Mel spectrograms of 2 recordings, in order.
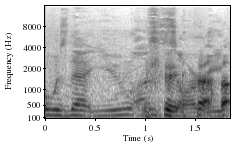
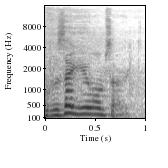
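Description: First: The apology sounds sarcastic and mocking. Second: The apology sounds sincere and genuine. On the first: The apology is not meant at all. "like a sarcastic, like, you know, 90s douchebag" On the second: The apology is meant honestly. "I'm not being facetious"

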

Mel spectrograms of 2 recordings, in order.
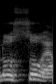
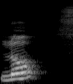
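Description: First: The second word ends with a clear o vowel. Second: The second word ends without a final vowel. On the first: The speaker calls it right. "কথা বলার ক্ষেত্রে ম্যাক্সিমামই দেখেছি লো সো" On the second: The speaker calls it wrong. "স এমন করে উচ্চারণ করে না বা করতে হয় না"

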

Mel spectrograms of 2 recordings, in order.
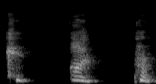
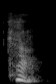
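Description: First: The word is split into separate sounds. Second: The word is said as one whole. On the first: The reader is sounding out the word. "you go k-a-p" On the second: The reader blends the sounds into the word. "demonstrating how you simply sound out a word"

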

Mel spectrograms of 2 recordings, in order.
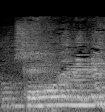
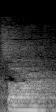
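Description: First: It is said in a sweet, nice tone. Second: It is said curtly, without feeling.

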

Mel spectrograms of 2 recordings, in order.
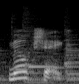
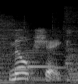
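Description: The two takes are said the same way.

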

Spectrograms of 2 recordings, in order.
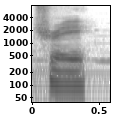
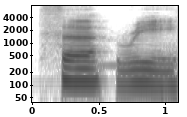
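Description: First: The word begins with a hard 't' sound. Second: The word begins with a soft 'th' sound. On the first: The speaker calls it wrong. "not tree" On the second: The speaker calls it right. "Three, not tree"

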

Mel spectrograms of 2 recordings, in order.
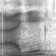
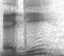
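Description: First: The first vowel sounds like the vowel in add. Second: The first vowel sounds like the vowel in egg. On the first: "I feel like I say Aggie normal" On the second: "I say Eggie instead of Aggie"

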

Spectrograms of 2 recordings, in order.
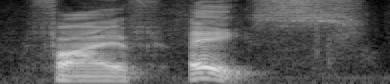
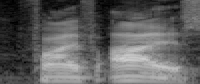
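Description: First: The second word sounds like 'ays'. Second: The second word sounds like 'eyes'. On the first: The speaker calls it wrong. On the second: The speaker calls it right.

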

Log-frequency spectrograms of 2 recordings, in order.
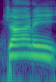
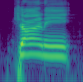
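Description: First: The name is said in an annoyed, scolding tone. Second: The name is said in a sweet, affectionate tone. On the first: The speaker is unhappy about losing money. "your wife was talking a little different" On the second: The speaker is pleased about making money. "now her fucking voice has changed. The tone has changed"

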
